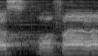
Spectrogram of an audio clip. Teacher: صاد کو پر پڑھیں گے، صاد حرف مستعلیہ میں سے ہے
